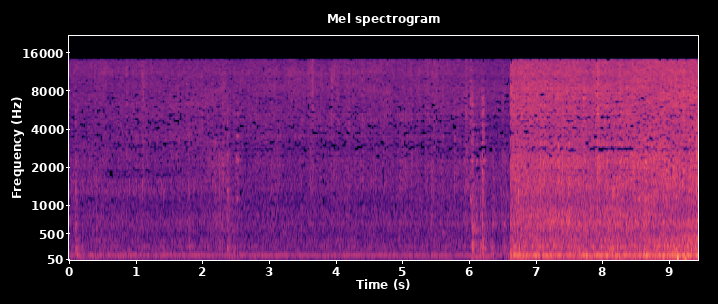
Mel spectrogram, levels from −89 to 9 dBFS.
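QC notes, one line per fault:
Throughout: AAC compression. The top is cut with nothing above 14 kHz, and plainly audible smearing and warbling texture fit AAC-LC at a low bitrate, likely around 32 kbps.
0.0–6.61 s: one channel inverted. Summed to mono, the level drops by about 18 dB because common content cancels, leaving a faint difference signal, likely from reversed polarity on one side.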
